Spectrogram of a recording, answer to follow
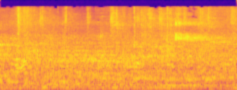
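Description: Badminton rackets striking shuttlecocks in short, sharp cracks from several courts at once, over a steady background of voices in a large hall.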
